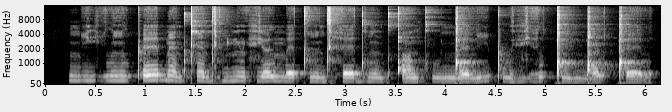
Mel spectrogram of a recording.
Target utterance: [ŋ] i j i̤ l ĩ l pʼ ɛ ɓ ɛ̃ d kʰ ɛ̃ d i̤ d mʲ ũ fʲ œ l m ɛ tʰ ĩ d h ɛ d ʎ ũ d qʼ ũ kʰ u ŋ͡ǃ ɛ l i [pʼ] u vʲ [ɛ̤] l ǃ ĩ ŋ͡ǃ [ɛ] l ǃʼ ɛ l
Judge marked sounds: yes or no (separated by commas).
yes, yes, yes, no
